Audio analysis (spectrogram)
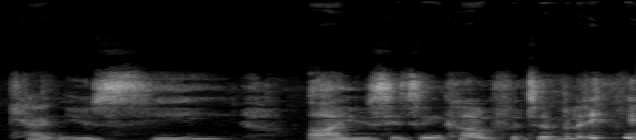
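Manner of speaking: put-on slow, sing-song voice for small children; nursery school teacher. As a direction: play at being a nursery teacher. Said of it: "I'm at nursery school".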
